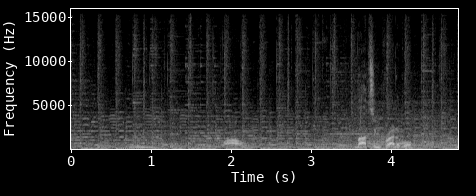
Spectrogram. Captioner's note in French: bruits de heureux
